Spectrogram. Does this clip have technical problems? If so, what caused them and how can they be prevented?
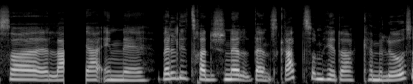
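Yes. The speech drops to silence from 0.64 to 0.86 s, about 224 ms, then resumes at "en veldig tradisjonell dansk"; this is likely a playback stall, with the player starved of data or its thread blocked. A larger playback buffer and a high-priority audio thread would prevent it.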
